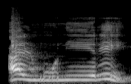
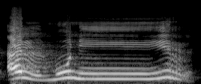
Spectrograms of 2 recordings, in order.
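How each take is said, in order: First: The word ends with its final vowel. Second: The word ends on the r sound. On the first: The reading continues without stopping. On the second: The reading stops at this word.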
